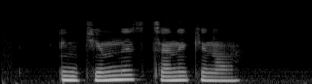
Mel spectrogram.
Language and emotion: Russian, neutral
